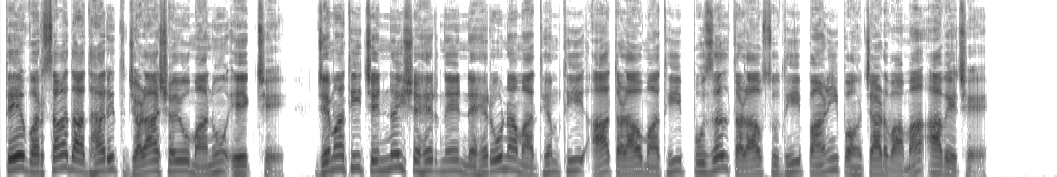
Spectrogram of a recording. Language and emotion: Gujarati, neutral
